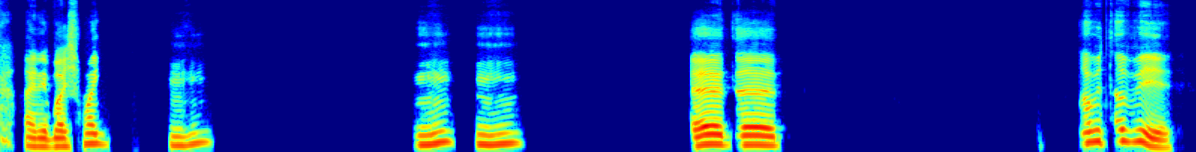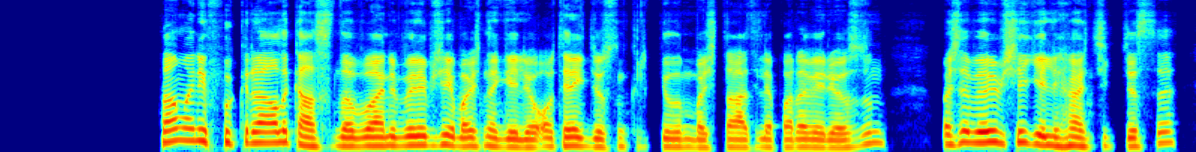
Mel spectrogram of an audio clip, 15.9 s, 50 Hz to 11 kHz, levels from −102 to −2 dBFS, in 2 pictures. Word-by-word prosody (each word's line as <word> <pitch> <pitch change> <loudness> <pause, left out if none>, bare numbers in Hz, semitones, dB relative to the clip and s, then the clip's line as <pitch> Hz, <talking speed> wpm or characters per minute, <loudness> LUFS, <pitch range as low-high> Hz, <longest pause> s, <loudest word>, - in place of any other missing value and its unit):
hani 135 -2 0
başıma 135 +7 +1 0.5
Hı - - -5
hı. 180 +6 -6 1.4
Hı 160 - -2
hı. 190 +5 0 0.2
Hı 165 - -1
hı. 180 +3 -2 1.1
Evet, 165 +3 +6
evet. 160 -2 +5 2.0
Tabii 195 +3 0
tabii. 190 - 0 1.2
Tam 210 +3 +3
hani 225 -2 +2
fıkralık 190 -1 +1
aslında 140 -1 +2
bu. 145 - +3
Hani 145 0 +2
böyle 155 0 +4
bir 145 - -11
şeyin 160 -3 +1
başına 140 +1 0
geliyor. 125 -1 0
Otele 145 +1 +2
gidiyorsun, 130 -1 -5
40 130 0 -23
yılın 125 -1 -3
başı 115 -1 -4
tatile 125 0 -2
para 125 0 -2
veriyorsun. 120 +10 -3 0.4
Başına 190 +4 +1
böyle 195 +1 +7
bir - - -3
şey 195 +3 -1
geliyor 150 -4 +2
açıkçası. 140 +6 -3
150 Hz, 140 wpm, -20 LUFS, 130-185 Hz, 2.0 s, böyle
